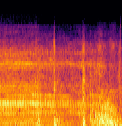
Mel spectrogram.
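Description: Flames whoosh around a tyre.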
